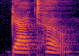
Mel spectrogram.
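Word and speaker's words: gâteau: mccluskey don italian forcer gateau french for pastry with cream pronounced gateau saborga pronounced saborga i live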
